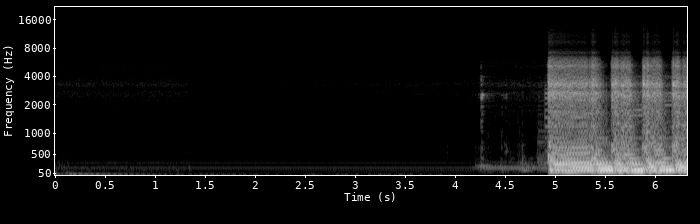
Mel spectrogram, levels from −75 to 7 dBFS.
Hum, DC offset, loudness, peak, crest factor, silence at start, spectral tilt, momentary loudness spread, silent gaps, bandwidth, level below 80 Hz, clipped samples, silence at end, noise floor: 60 Hz at -60 dBFS; under 0.1%; -14 LUFS; -2 dBFS; 18 dB; 4.25 s; -6 dB/octave; 7 LU; none; 7.6 kHz; -48 dBFS; under 0.1%; 0 s; -65 dBFS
